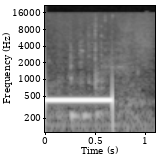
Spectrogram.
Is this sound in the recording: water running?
no

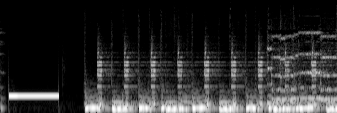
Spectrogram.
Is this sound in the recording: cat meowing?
no

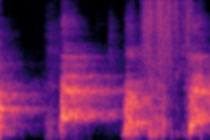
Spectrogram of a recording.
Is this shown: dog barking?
yes

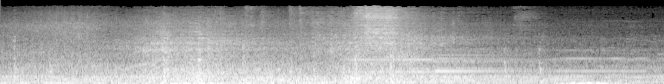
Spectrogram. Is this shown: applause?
no

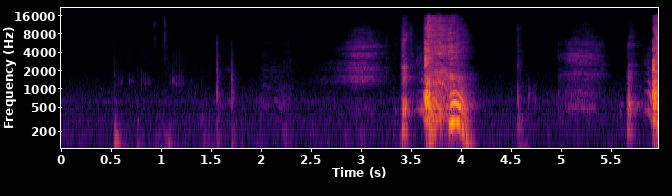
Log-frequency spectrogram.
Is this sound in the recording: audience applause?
no

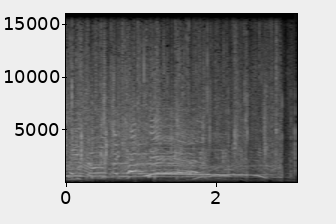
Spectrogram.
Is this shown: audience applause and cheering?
yes

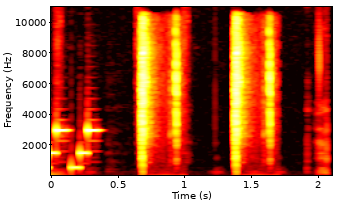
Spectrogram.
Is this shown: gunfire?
yes

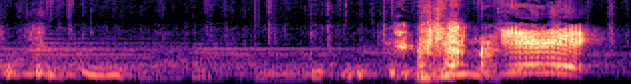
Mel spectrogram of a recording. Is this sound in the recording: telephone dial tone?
no

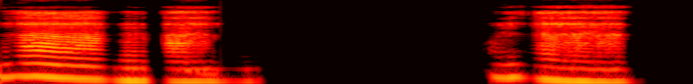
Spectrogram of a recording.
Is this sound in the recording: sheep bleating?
no

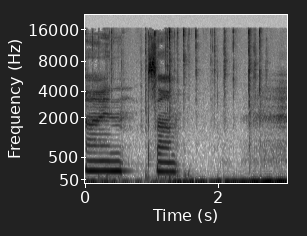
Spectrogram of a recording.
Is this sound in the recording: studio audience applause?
no

